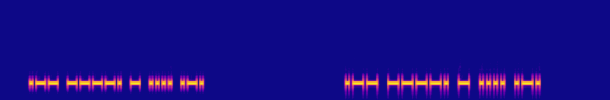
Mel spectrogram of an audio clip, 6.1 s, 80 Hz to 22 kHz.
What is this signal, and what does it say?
Morse code, heard as a keyed tone, about 32 wpm, 700 Hz. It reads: W9THR W9THR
